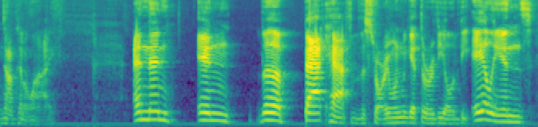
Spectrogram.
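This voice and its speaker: A man's voice: on the high side, a bit bright. A man giving a casual, unscripted review, thinking aloud and correcting himself as he rambles along. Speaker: YouTube audio drama reviewer.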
